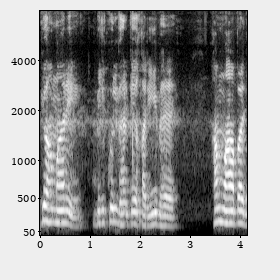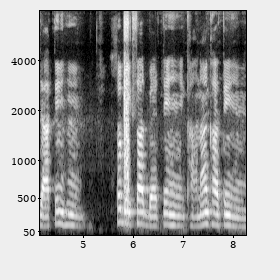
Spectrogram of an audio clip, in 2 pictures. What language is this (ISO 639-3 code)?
urd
